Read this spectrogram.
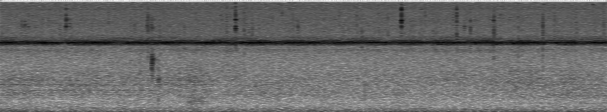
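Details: Autumn insects calling in a garden beside a crackling bonfire: a steady, unbroken high-pitched ringing trill runs throughout, with scattered sharp crackles from the fire and a low rumbling background.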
